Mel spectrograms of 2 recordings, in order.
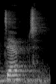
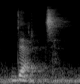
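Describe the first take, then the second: First: The B sound is pronounced in the word. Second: The B sound is left out of the word. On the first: The speaker calls it wrong. "yani debt demiyoruz" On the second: The speaker calls it right. "Debt diyoruz"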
